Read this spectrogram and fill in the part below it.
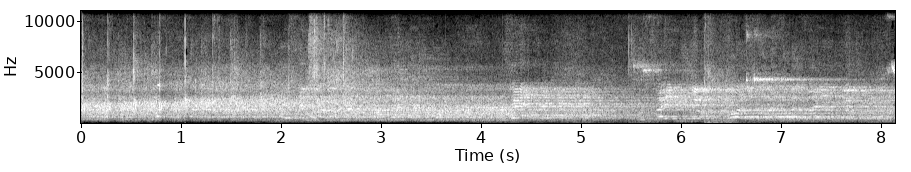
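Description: A ball is kicked with a hollow thump in a large echoing hall.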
